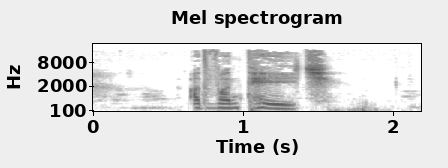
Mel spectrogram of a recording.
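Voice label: "advantage", Japanese, female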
